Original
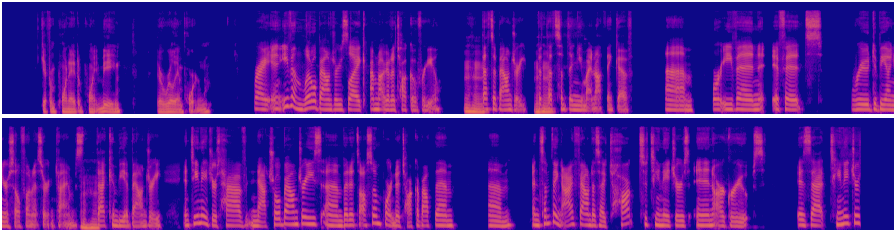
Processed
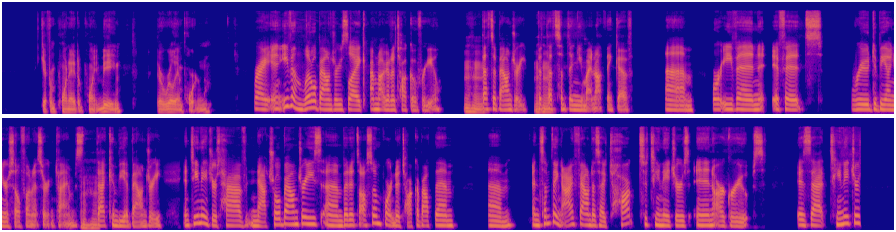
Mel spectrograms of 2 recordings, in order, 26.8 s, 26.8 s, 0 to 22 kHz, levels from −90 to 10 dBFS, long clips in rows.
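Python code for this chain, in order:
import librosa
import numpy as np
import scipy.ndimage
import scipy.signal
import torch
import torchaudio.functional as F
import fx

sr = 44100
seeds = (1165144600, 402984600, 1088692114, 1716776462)

y = scipy.signal.sosfilt(scipy.signal.butter(4, 140.0, 'highpass', fs=sr, output='sos'), x)
y = y * 10.0 ** (8.5 / 20.0)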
